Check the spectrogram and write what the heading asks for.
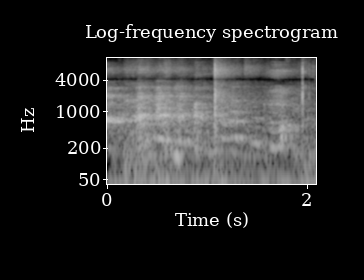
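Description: Comedy club audience reacting: a voice at the very start, then two sharp snaps, one about a second in and one near the end, over a low room murmur.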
